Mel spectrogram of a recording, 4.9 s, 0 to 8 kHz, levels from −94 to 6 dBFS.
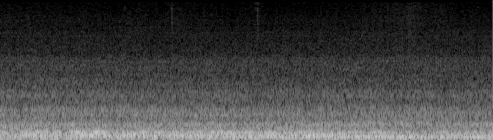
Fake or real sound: real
